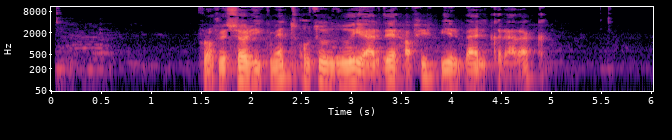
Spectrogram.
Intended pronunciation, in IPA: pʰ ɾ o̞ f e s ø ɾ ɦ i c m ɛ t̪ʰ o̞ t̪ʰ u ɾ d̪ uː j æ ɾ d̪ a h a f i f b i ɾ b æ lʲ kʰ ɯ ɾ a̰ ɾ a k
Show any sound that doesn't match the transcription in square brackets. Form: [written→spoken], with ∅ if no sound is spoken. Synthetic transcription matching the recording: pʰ ɾ o̞ f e s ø ɾ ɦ i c m ɛ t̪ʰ o̞ t̪ʰ u ɾ d̪ uː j æ ɾ d̪ [a→ɛ] h a f i f b i ɾ b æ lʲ kʰ ɯ ɾ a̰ ɾ a k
